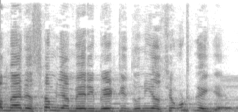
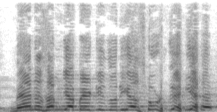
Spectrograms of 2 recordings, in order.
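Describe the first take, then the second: First: Grieving. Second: Raised, swelling lament; the father's grief breaking out; anguished repeat. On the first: Father fears daughter dead. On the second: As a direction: lift the repeat into open anguish. Father repeats his fear. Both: Retold or imitated.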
